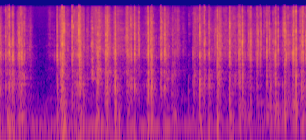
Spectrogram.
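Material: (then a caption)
Plastic. A plastic blister pack on cardboard from a carving kit is scratched and tapped with nails and fingertips, first on the plastic front and then on the printed cardboard back. A rapid run of sharp, dry, bright clicks and scrapes with almost no low end and no ring, broken by brief quiet pauses.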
